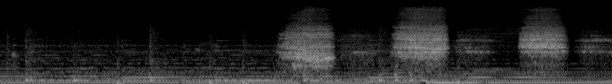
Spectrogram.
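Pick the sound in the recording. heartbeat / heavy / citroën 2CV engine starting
heavy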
